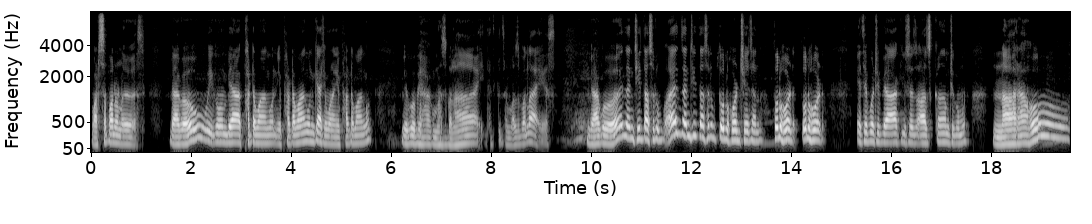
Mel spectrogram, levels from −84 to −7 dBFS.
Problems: constant background noise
